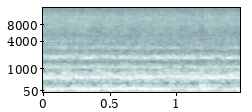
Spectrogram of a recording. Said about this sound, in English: The smell of fresh ground beef coming out of there is really, there's no smell like it. It never smells better than when it first come out of the grinder. And just that sound of that motor humming means like, yeah, like everything's happening here.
